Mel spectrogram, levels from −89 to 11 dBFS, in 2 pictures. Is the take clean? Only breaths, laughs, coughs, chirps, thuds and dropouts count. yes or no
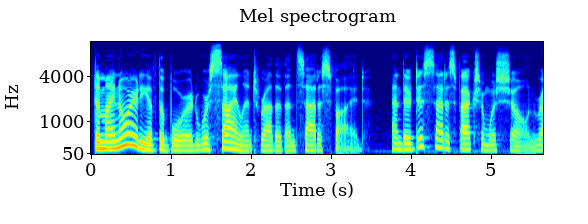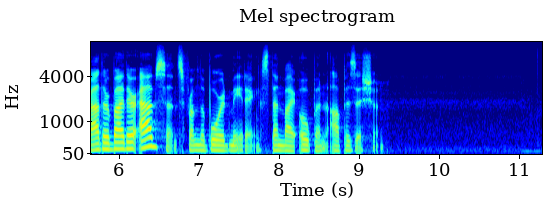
yes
